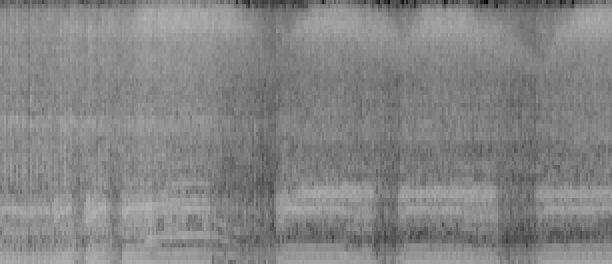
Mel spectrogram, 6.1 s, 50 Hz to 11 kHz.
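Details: Ryobi CS30 two-stroke trimmer with new aftermarket HiPA carburettor; clean idle with quick revs up and down, crisp pickup and steady return, throaty note, much healthier than with previous carb; normal running.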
